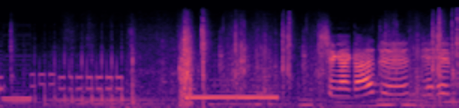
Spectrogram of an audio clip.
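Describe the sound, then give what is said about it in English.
A quick run of telephone keypad dialing tones, about a dozen short beeps in fast succession, as someone dials to order Chinese takeout for delivery, followed by a steady hum-like tone and then people talking. “Miranda calls for Chinese food to be delivered so often that the person answering the phone could finish her sentences”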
